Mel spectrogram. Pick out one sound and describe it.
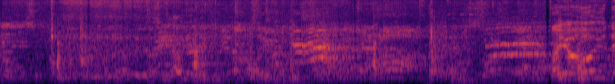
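Young players shout and call to each other in a large echoing hall.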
